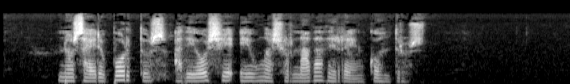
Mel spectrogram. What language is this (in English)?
Galician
